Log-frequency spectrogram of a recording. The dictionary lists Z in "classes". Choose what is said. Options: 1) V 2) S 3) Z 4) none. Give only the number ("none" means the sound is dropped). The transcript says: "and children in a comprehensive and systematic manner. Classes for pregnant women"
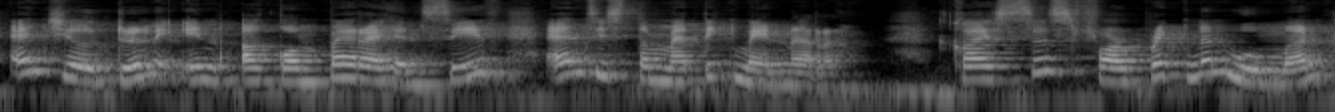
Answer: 2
